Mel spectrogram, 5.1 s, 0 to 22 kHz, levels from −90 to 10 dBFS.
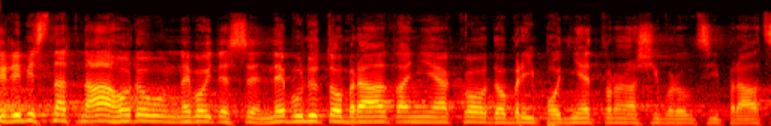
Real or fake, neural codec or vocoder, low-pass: real; none; 14.4 kHz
